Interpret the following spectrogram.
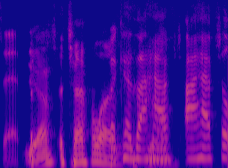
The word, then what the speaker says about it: Atchafalaya: So many I have to look at Atchafalaya spelled before I can pronounce it. Yeah. Atchafalaya.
